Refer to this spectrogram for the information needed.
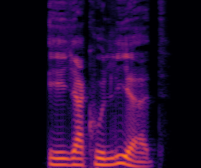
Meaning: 1. past participle of ejakulieren 2. inflection of ejakulieren: third-person singular present 3. inflection of ejakulieren: second-person plural present 4. inflection of ejakulieren: plural imperative
- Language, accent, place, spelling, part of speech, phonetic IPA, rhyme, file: German, Germany, Berlin, ejakuliert, verb, [ejakuˈliːɐ̯t], -iːɐ̯t, De-ejakuliert.ogg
